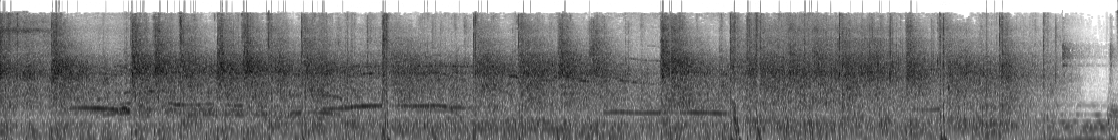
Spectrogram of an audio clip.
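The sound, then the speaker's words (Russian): A celebratory fireworks salute bursts in a dense, loud barrage of booms and crackling pops, overlapping continuously for several seconds, with a noisy crowd audible in the background. “И «Ваша честь», салют вслух и ликование в вашу честь.”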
